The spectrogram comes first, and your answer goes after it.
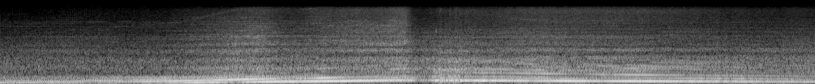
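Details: Volvo S40 T5 2.5 L inline-five, full-throttle pulls: a very loud raw rasp climbing in pitch, far louder than a sealed system, from an exhaust leak at the flex pipe bolted to the turbo.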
